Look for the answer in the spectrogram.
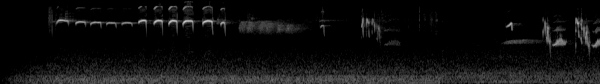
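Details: Black-capped chickadee (Poecile atricapillus), high-z alarm call: warning of a predator.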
